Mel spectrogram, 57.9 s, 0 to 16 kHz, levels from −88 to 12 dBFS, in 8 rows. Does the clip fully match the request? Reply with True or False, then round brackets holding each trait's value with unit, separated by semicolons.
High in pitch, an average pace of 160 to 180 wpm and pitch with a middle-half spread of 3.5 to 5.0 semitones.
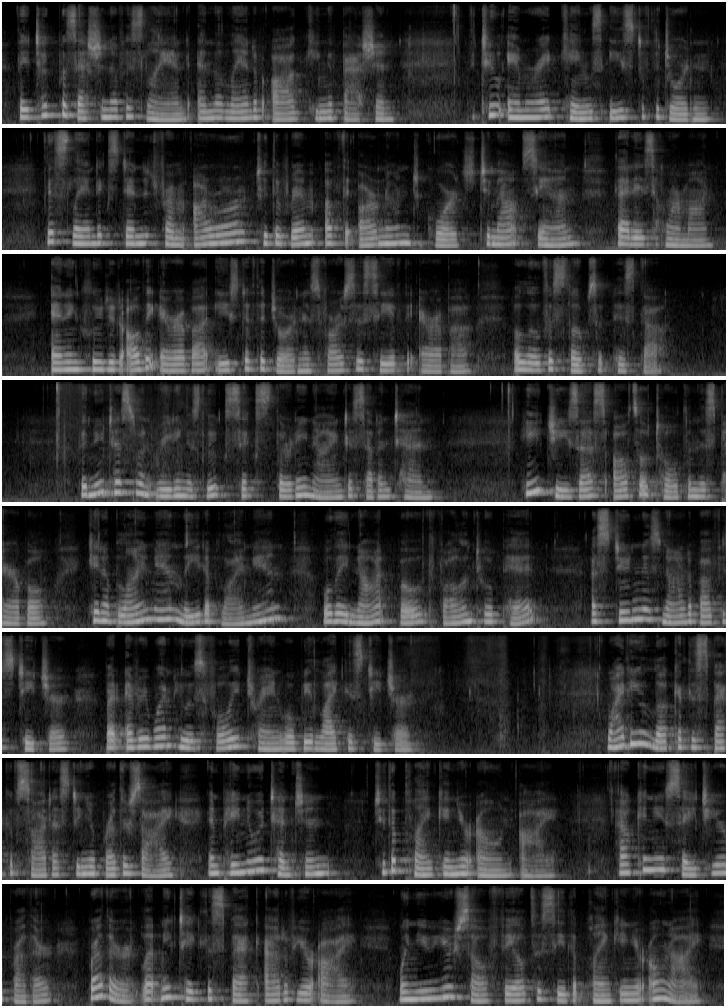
True (200 Hz; 175 wpm; 4.6 semitones)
